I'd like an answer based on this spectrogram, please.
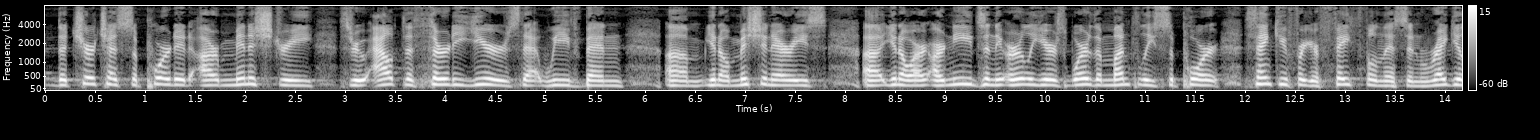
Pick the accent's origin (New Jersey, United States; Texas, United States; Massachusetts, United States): New Jersey, United States; I am New Jersey born and raised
